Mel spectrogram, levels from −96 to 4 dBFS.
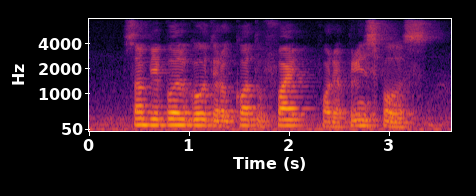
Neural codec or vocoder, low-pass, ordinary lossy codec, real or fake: none; none; none; real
